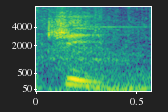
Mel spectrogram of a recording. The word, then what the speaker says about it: chi: Yeah, that's one of the chi powers, or the key powers. That's what you pronounce it.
